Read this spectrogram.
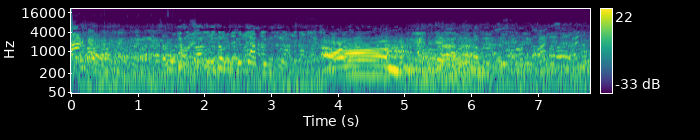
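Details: A cow with her calf at Ambari Hat cattle market, Dinajpur, Bangladesh, on January 17, 2025, gives one loud, arching moo of about a second that swells and then sinks, set against steady market crowd noise and talking.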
